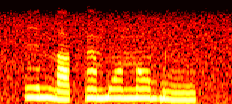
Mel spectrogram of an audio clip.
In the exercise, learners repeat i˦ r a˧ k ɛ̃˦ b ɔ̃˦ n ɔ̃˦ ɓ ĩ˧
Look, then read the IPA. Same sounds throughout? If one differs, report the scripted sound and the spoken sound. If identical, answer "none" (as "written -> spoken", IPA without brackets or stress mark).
r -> n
